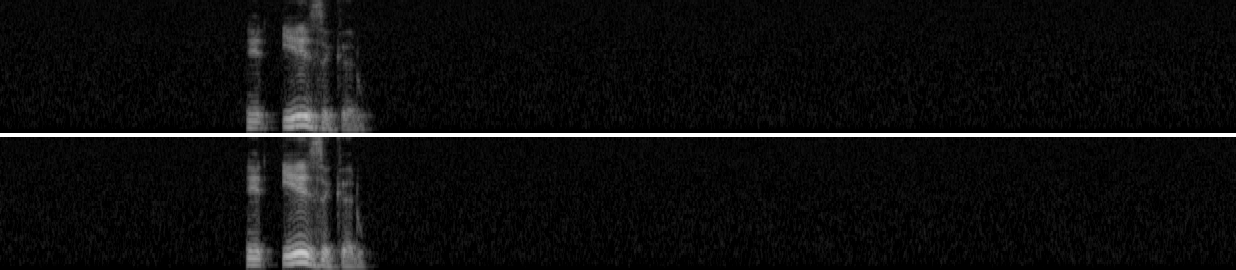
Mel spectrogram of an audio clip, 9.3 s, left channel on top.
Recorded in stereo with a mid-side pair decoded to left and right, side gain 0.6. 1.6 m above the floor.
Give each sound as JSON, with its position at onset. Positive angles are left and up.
{"t": 1.9, "sound": "a man speaking", "azimuth_deg": -40, "distance_m": 0.7}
